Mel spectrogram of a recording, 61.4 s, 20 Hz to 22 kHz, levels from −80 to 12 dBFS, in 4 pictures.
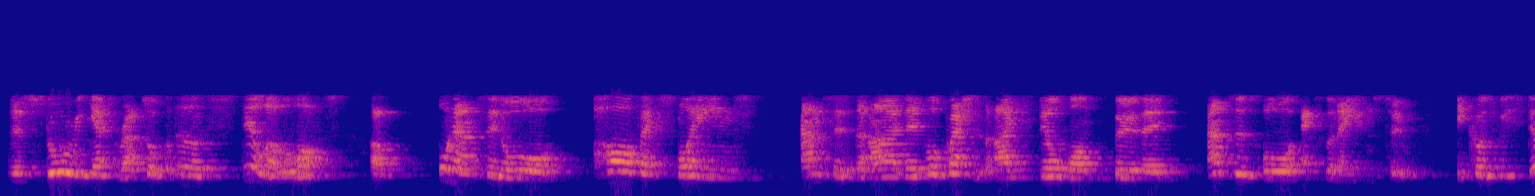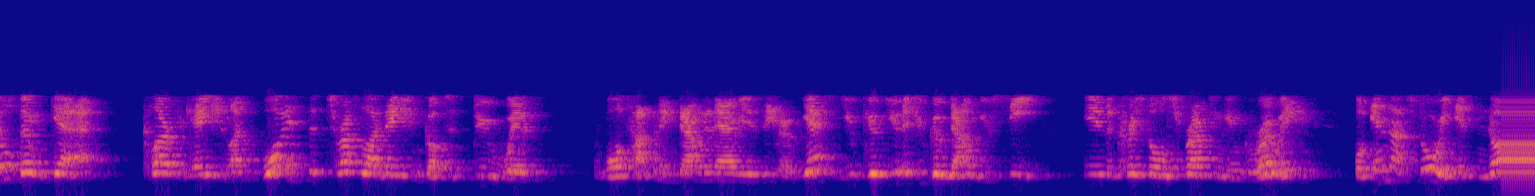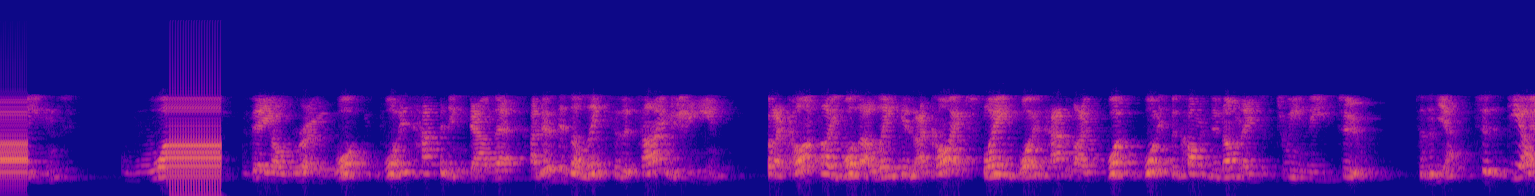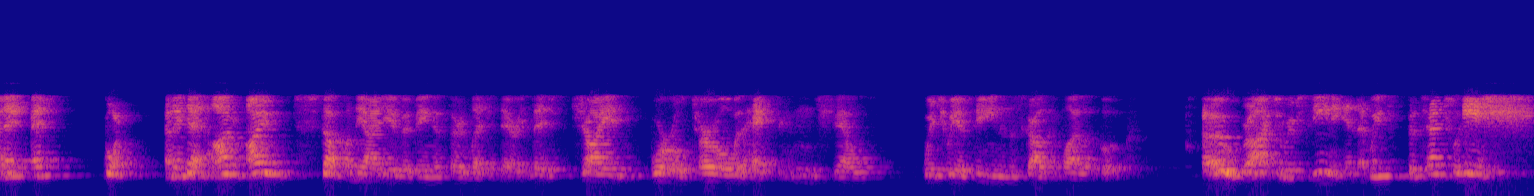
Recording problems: off-mic speech; far
room echo; slight; dies away in 0.5 s
phone-call audio; nothing above 3.5 kHz
audio freezing; at 30 s for 0.5 s and at 32 s for 0.5 s

